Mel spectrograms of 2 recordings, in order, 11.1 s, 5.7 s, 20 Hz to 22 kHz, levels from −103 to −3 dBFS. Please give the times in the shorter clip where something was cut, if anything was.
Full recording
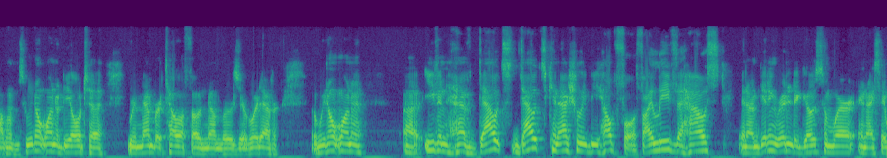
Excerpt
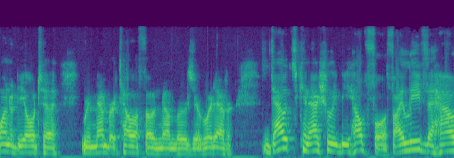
0:03.3

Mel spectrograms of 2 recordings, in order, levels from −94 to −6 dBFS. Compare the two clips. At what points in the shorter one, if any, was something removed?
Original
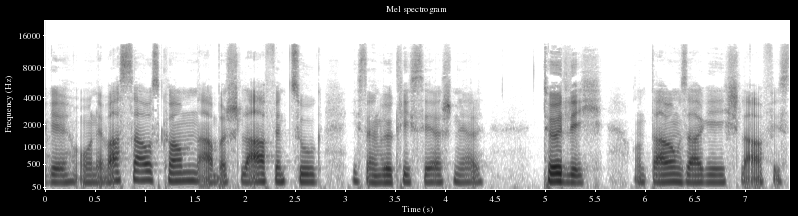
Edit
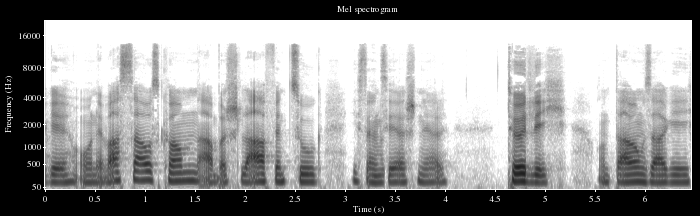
0:03.4

